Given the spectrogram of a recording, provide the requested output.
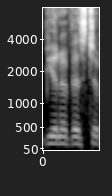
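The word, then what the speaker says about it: Buena Vista: about the town of buav Vista Virginia I think they pronounced it buav Vista but my sister-in-law is Hispanic and I can't quite bring myself to pronounce it that way so bear with me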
